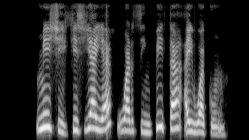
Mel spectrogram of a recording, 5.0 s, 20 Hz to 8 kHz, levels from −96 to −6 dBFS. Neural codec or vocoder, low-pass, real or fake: codec, 16 kHz in and 24 kHz out, 1 kbps, XY-Tokenizer; 7.2 kHz; fake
